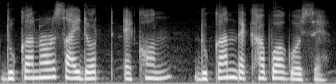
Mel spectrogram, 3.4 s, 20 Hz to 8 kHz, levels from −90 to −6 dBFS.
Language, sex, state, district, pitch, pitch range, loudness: Assamese, female, Assam, Sonitpur, 230 Hz, 215-245 Hz, -15 LUFS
